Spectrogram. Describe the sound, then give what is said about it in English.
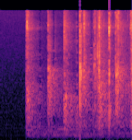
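A group claps together for Jesus after a brief silence, a dense burst of sharp hand claps with irregular louder peaks, sustained and fairly loud, with no voices over it. “can we clap for Jesus?”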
